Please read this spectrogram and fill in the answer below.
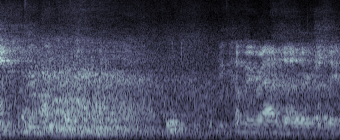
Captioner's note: audience laughter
